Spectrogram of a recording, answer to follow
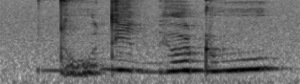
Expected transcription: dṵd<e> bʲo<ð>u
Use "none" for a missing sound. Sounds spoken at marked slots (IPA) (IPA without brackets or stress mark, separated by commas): i, ɖ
